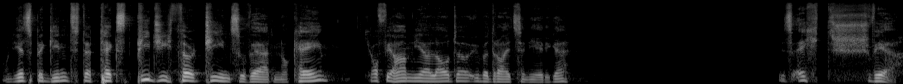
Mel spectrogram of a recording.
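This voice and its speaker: A preacher in the middle of a sermon, reading scripture aloud and commenting on it as the story unfolds. The voice is husky and breathy, with animated, storytelling delivery. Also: mid-range voice, a little slow, pauses often.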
